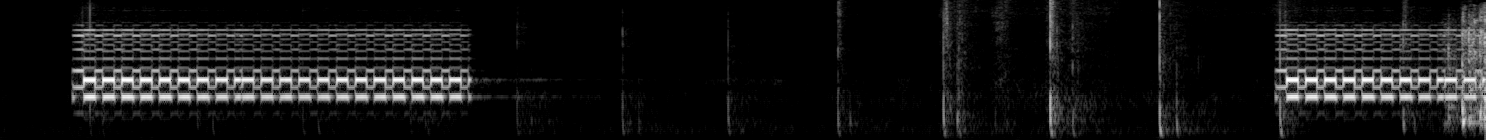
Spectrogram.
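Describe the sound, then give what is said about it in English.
A telephone bell rings in two long, trilling bursts separated by a pause as a man calls a woman back, with a few scattered footsteps and thumps in between. Nobody speaks. “He tries to call back Marion. Right. To actually go and consummate that whole offering. And then Carl answers the phone.”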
